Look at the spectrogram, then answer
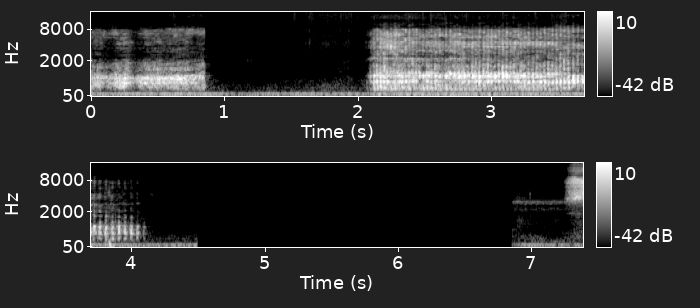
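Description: A Bengal tiger gives two deep, rasping roars, the second longer and stronger, separated by a brief pause.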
